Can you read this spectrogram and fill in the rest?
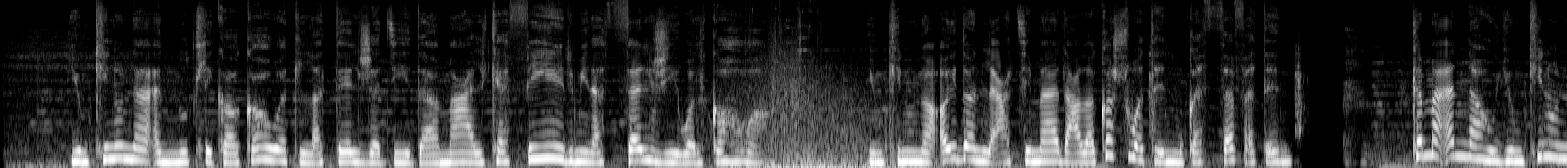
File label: commercial reel Arabic classic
